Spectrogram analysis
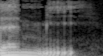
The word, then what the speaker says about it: amis: you will get des amis, okay? Des amis. So ami, remember, doesn't change. Even if you get to write the S, then you don't pronounce it, okay?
